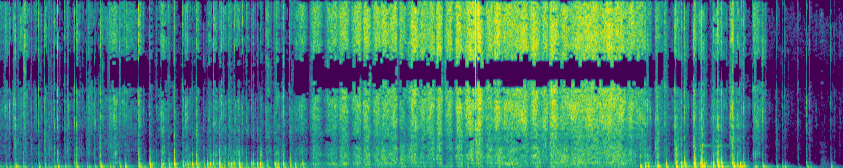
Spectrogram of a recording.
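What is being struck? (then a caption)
Dry-erase whiteboard panel. Fingertips and nails of both hands tap and scratch the surface of a flat, thin, solid dry-erase whiteboard panel with marker drawing on it, lying on a table. Quick, irregular clusters of dry taps with a low, hollow knock open the clip, settle into a quieter, steady scratching and rubbing in the middle, then return as a burst of tapping before fading out.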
